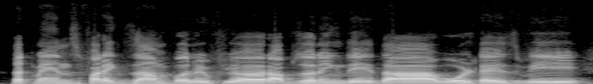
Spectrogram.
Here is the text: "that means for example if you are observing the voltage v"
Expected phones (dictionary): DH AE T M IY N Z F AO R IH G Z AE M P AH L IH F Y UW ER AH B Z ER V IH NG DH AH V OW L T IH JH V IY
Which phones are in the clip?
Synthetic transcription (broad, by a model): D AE T M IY N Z F AO R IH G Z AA M P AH L IH F Y UW ER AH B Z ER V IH NG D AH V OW L T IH Z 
